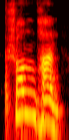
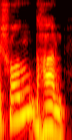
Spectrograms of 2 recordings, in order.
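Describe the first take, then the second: First: Said in the usual way. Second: সন্ধান slow, split into two parts; slow teacherly সন্ধান; pronunciation demo. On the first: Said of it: "হবে কি". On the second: Shown as a demonstration. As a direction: sound out সন্ধান with a gap between syllables. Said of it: "সন্ধান হবে কি সন্ধান".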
